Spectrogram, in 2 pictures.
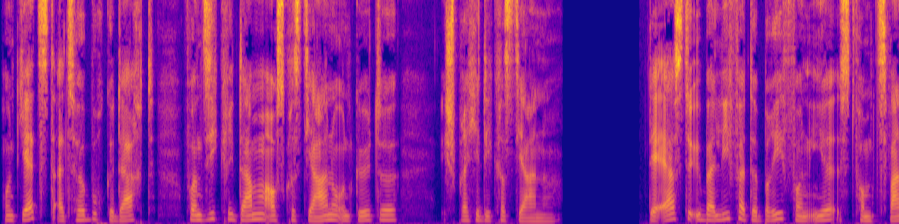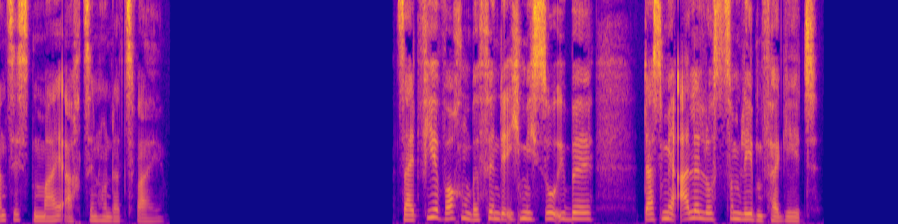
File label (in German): hoerbuch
